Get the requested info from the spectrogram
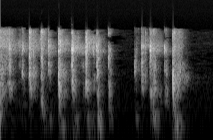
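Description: Typing on a computer keyboard: a quick run of keystrokes, a short pause just after a second in, then a few more keystrokes.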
